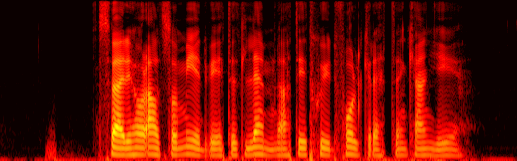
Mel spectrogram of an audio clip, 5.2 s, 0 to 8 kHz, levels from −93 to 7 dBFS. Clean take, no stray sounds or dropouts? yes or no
yes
